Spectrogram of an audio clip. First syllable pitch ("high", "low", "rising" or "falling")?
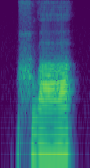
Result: rising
